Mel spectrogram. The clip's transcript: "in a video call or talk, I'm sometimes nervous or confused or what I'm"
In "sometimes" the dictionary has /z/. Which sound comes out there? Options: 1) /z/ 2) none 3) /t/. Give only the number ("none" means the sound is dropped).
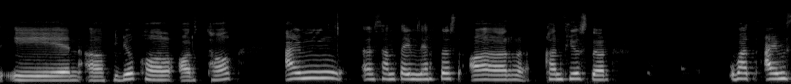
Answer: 2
